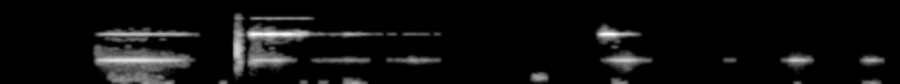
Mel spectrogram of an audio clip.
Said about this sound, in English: And I'll ring the bell once to start and once to end.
